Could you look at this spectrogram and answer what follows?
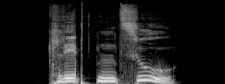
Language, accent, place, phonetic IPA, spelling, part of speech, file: German, Germany, Berlin, [ˌkleːptn̩ ˈt͡suː], klebten zu, verb, De-klebten zu.ogg
- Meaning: inflection of zukleben: 1. first/third-person plural preterite 2. first/third-person plural subjunctive II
